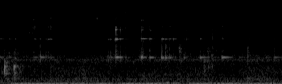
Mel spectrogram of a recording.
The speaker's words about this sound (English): Okay. Let's do a cheers.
